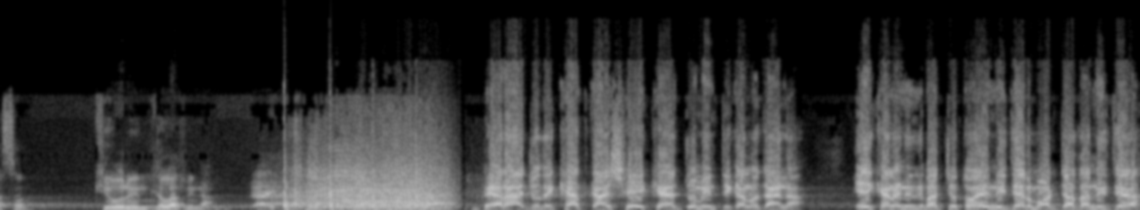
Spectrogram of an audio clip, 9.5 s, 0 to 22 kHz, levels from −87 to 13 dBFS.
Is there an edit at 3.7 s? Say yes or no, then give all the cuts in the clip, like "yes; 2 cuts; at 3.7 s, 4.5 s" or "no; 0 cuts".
yes; 1 cut; at 3.7 s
